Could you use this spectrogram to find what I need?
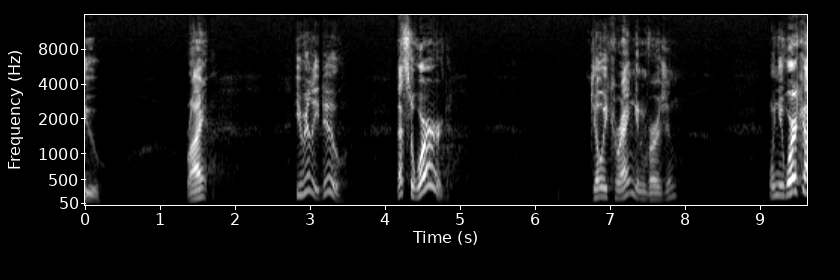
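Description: A man preaches through a microphone in a large hall, speaking in short emphatic phrases with pauses.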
